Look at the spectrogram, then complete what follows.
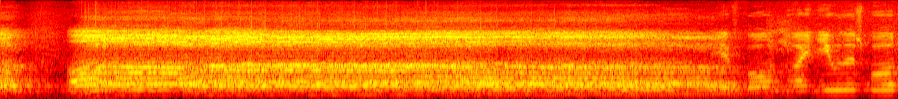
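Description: Men's voices chanting Byzantine Orthodox hymnody, long held melismatic notes over a steady low note sustained underneath. There is a brief breath pause just after the start, then quicker syllables near the end.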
